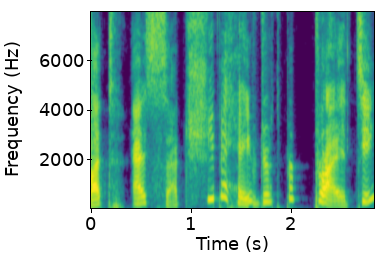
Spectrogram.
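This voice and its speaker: A loud, female-sounding put-on character voice speaks at a fairly slow pace. Its pitch swings very widely. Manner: loud, indignant, then crowing wildly.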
